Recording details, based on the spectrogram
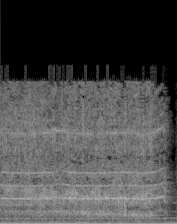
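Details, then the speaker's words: Steady high-pitched mechanical whine with a low hum beneath: a dental drill running against a tooth during a root canal procedure. "now if you've never seen one done before brace yourself because this is a root canal they drill into your tooth"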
